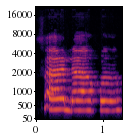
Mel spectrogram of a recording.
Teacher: جب قاف پر ہم رکیں گے، قاف سائلنٹ ہو جائے گا یعنی ساکن ہوگا، تو اس پر قلقلہ بھی لازمی ہوگا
